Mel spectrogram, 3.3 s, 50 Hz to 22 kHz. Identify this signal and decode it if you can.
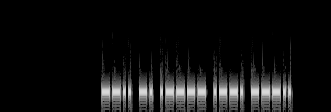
Morse code, heard as a keyed tone, about 44 wpm, 700 Hz. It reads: ZN1P8
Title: Code Groups - 5 Letter:Numbers - 45wpm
